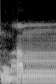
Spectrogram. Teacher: নুন সাকিনের পরে বা এসেছে, তাই নুন সাকিনকে মিমের দ্বারাই পরিবর্তন করে একালিপ পরিমাণ গণনা করে পড়তে হবে। একে একে ইকলাব বলা হয়, ইকলাব বলা হয়।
